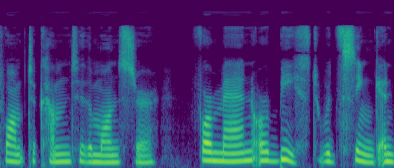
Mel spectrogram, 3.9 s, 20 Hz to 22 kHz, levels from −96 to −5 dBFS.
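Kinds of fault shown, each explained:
Channel delay (comb filtering): one channel lags the other by about two samples, a small fraction of a millisecond, and summing to mono cancels shared content at spaced frequencies. The first notch sits near 7 kHz, giving the speech a hollow, phasey sound from 1.39 to 3.43 s.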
